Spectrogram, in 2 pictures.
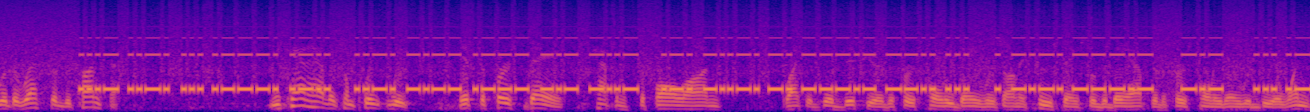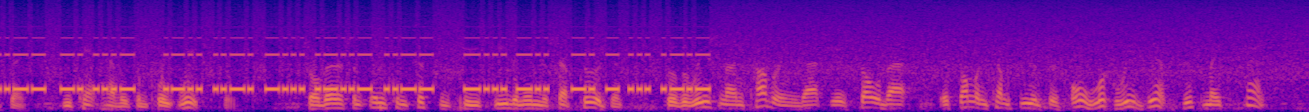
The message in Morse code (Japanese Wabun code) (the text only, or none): クチラセカ チケヲワマ ナモタスフラ ヘニス ワ ラテタク カチハヰノ ハホ タムラロ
